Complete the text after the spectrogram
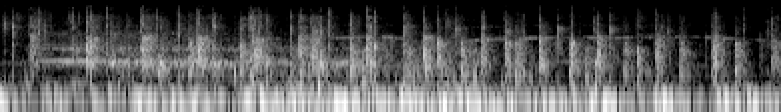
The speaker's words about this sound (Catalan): Vinga, molt bé, un aplaudiment.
